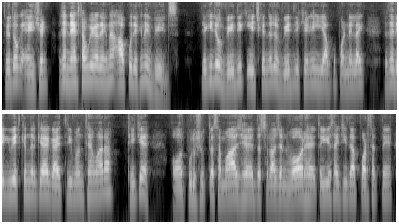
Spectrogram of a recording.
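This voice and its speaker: A young male tutor talks through exam topics in a loose, chatty lecture and keeps checking in with his students. He speaks quickly in a slightly high, mellow voice. The sound is close and dry. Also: steady tone, clear, resonant tone, dry recording, highs cut off. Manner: chatty, repeats "theek hai" often. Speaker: exam prep teacher. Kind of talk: casual exam-prep lecture.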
